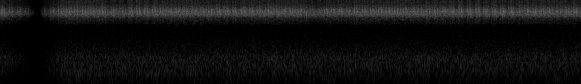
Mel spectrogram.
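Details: Crickets chirping by stridulation, wing rubbed over a comb-like row of teeth: after a sudden brief silence near the start, a steady shrill high trill resumes and runs on unchanged, with only faint hiss underneath.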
